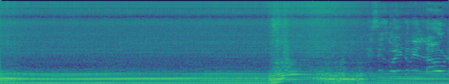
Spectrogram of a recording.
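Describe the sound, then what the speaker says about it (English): A one-off mid-engined, rear-wheel-drive modified Suzuki Swift drift and autocross car idles in a steady, loud drone, then gives a sharp rev that rises and falls. Close and dominant, with someone speaking briefly near the end. "Turn the ignition on."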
